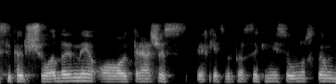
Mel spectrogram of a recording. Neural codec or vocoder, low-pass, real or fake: codec, 24 kHz, 3 kbps, HILCodec; 7.2 kHz; fake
